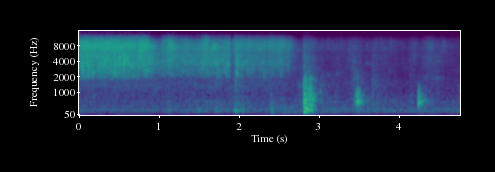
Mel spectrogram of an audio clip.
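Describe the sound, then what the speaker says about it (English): A kitchen tap runs steadily as hands are washed during home cooking, a close hiss of water that fades after a couple of seconds, followed by a few scattered splashes and knocks at the sink. "Wash my hands and I'll show you."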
